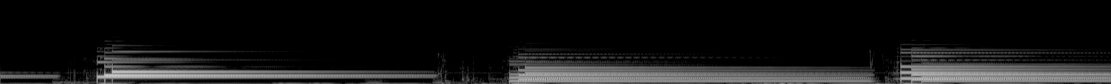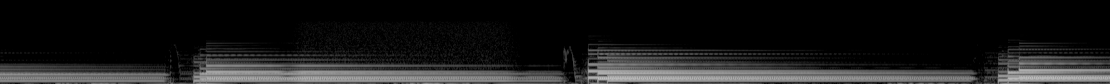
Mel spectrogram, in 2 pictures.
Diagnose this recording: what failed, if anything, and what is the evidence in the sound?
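Digital radio blending to analogue, at the reception stage. At 13.89 s the music cross-fades over 268 ms to the FM signal. Hiss appears, roughly 35 dB down. Level shifts about 4 dB. Digital returns at 16.42 s.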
